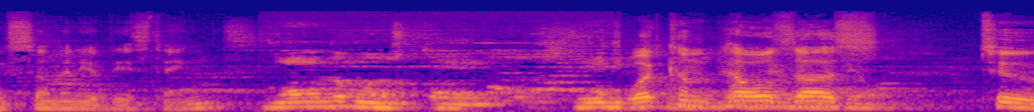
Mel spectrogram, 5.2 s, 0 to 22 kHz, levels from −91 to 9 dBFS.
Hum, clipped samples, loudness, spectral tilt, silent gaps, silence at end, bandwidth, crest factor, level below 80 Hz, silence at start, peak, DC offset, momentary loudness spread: none; under 0.1%; -20 LUFS; -5.5 dB/octave; none; 0 s; 15 kHz; 16 dB; -52 dBFS; 0 s; -4 dBFS; under 0.1%; 15 LU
